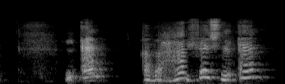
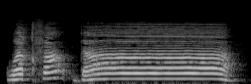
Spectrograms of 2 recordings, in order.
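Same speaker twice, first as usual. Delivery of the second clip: drawn-out, slow دا; 4 dB louder, much slower than usual. Shown as a demonstration. Mother showing the child the fatha sound, very slow. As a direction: stretch the words out slowly. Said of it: "تبدأ الأم".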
